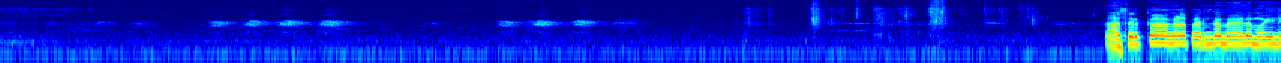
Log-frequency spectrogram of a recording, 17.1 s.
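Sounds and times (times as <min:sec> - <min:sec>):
bird cawing: 0:00.6 - 0:04.9, 0:06.6 - 0:08.6, 0:10.8 - 0:14.5.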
